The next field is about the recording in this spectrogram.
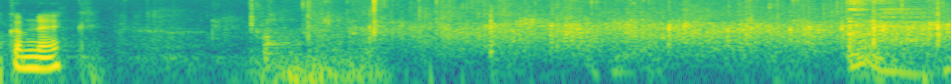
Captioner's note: applause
